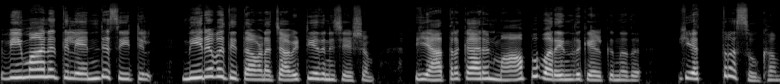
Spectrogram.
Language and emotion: Malayalam, happy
